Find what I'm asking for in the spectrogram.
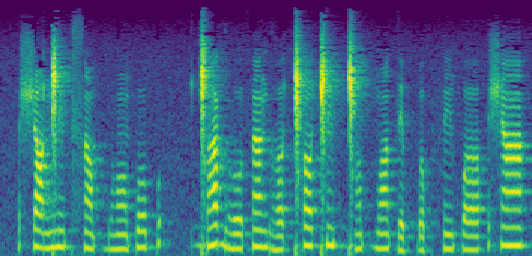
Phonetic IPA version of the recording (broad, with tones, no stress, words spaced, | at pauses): ʃɑ˨ŋ͡ǁĩ˨p sɑ̃˨pbʱɔ̃˨po˦p | ɡ͡ǁa˦ ɡʱo˨θã˦ɡʱʌ˨ ǁʰʌ˦˨ǁĩ˦pɡ͡ǁɑ̃˦p bɑ̃˦te˨pɓʌ˨p θĩ˦pʌ˦ | ʃã˦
